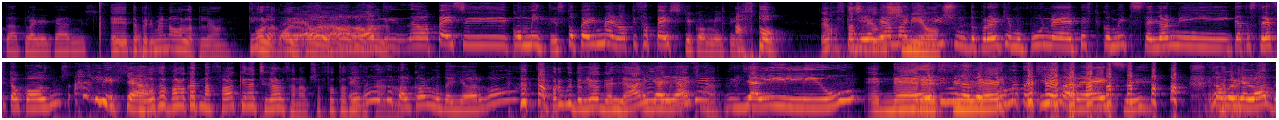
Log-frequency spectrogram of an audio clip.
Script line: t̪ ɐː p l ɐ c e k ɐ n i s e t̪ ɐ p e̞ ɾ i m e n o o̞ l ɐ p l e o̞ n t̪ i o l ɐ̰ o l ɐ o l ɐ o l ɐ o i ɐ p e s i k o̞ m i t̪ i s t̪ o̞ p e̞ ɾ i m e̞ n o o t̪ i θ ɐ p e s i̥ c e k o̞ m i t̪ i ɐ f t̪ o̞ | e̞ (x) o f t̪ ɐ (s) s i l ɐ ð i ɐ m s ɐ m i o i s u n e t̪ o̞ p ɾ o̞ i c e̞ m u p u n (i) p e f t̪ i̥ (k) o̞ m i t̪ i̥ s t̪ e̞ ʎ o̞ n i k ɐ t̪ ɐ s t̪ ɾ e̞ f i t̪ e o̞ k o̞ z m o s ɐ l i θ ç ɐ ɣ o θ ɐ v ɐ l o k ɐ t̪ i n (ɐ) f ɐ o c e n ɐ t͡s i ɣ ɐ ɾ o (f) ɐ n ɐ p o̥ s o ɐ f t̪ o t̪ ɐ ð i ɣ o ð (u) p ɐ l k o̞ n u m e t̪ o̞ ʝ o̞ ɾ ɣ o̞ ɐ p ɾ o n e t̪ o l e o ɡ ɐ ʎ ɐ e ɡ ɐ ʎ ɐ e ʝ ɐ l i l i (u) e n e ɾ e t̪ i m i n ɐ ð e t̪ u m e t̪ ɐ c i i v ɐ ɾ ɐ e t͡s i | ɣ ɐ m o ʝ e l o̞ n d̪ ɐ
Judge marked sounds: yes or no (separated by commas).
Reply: yes, yes, no, yes, yes, no, no, yes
